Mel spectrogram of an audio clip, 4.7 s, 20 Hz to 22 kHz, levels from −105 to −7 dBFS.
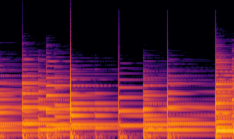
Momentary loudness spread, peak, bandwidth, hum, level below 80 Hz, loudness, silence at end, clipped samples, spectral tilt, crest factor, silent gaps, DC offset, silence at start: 8 LU; -4 dBFS; 8.6 kHz; none; -50 dBFS; -31 LUFS; 0 s; under 0.1%; -8 dB/octave; 26 dB; none; under 0.1%; 0 s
